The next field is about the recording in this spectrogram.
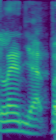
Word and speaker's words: lagniappe: Lagniappe. – Some people say lagniappe, but in Louisiana we say lagniappe.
